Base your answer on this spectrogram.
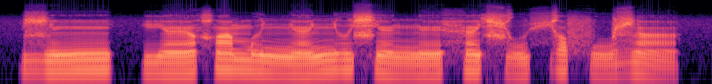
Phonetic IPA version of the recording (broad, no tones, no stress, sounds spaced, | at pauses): ɮ ĩ | j ɛ̃ χ ã m ɯ ɲ ɛ̃ ɲ ɯ ɕ ẽ ŋ ẽ h ɛ̃ ɕ u ç ʌ f u ɮ ã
